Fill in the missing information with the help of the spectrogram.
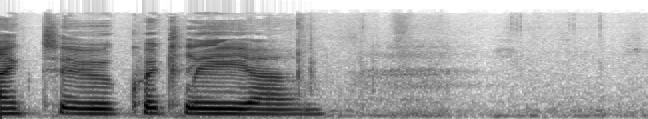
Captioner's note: speaking French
